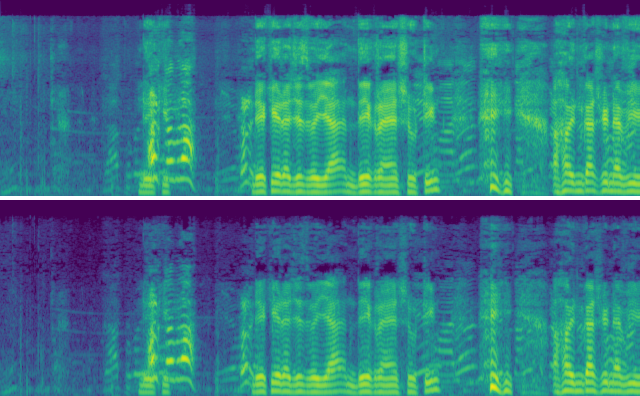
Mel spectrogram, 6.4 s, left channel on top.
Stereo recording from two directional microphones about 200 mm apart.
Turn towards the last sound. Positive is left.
turn(degrees=-5)  # may be behind; listen again after turning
